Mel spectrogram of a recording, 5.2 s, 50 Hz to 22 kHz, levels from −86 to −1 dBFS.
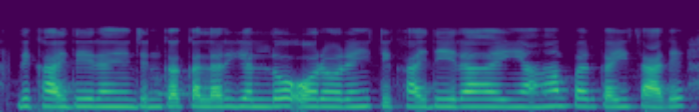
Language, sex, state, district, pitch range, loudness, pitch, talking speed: Hindi, female, Uttarakhand, Tehri Garhwal, 255-270 Hz, -31 LUFS, 265 Hz, 205 wpm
